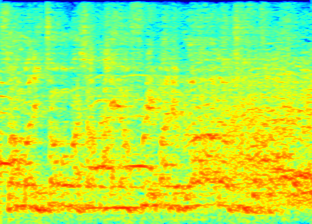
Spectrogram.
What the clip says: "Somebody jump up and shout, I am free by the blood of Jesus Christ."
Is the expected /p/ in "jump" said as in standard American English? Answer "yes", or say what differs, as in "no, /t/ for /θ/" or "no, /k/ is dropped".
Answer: no, /b/ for /p/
